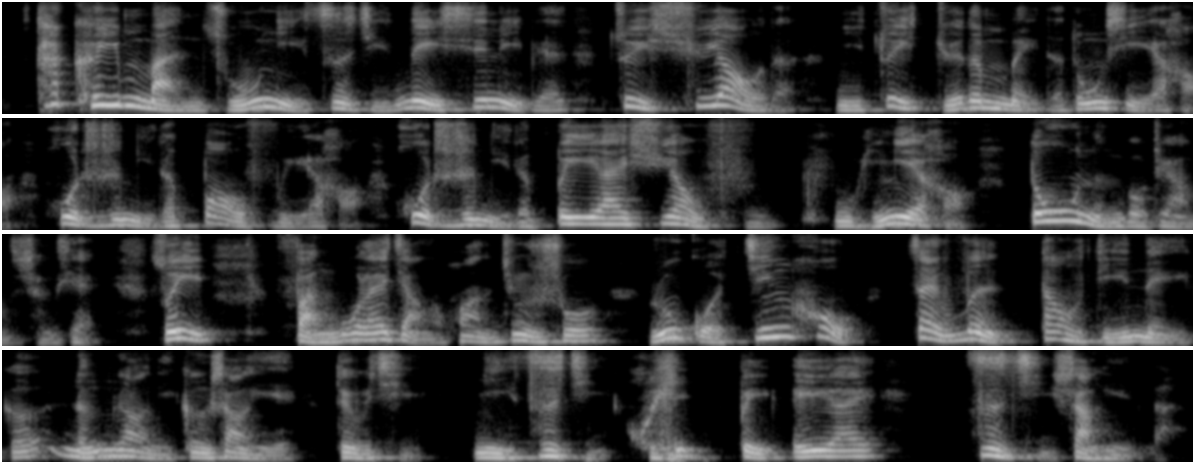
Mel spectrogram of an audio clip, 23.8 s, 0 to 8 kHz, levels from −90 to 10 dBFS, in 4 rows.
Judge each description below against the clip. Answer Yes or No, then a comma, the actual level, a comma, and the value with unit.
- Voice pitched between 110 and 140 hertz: Yes, low, 135 Hz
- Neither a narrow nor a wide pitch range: No, wide, 6.9 semitones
